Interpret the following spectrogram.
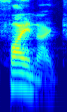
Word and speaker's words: finite: और इसका जो स्टार्ट में स्ट्रेस है, ये फर्स्ट सिलेबल पे है, फाइनाइट।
